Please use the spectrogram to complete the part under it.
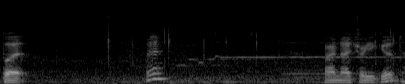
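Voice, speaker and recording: A man streams a video game live and chats casually in a low voice, taking his time while his pitch swoops wildly. The game's music and dialogue run in the background.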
